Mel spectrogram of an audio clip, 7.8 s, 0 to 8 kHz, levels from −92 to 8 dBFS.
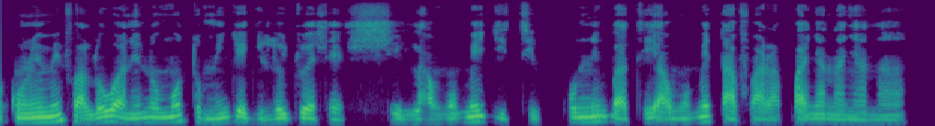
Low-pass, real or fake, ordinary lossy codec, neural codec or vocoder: none; real; none; none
